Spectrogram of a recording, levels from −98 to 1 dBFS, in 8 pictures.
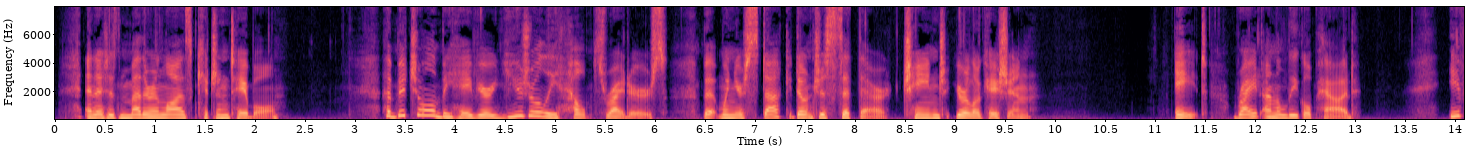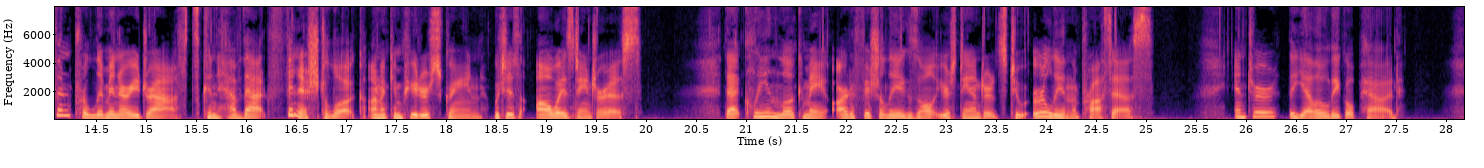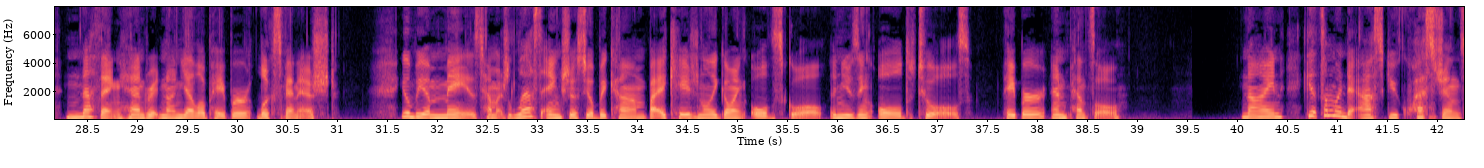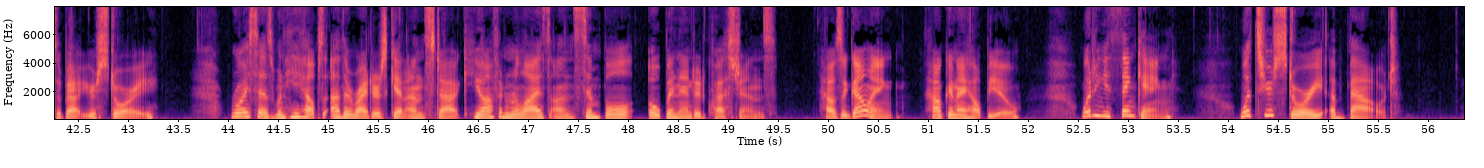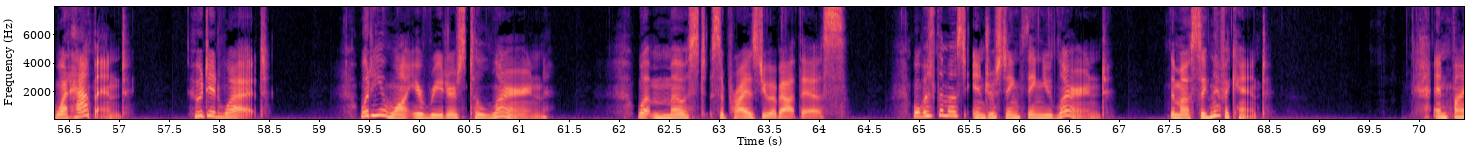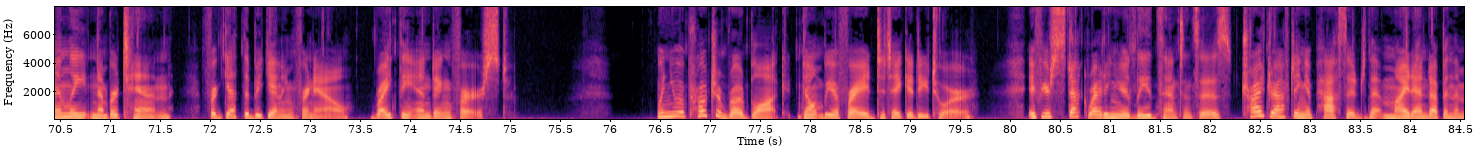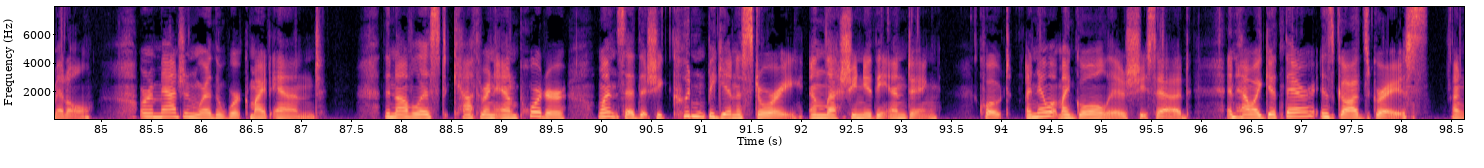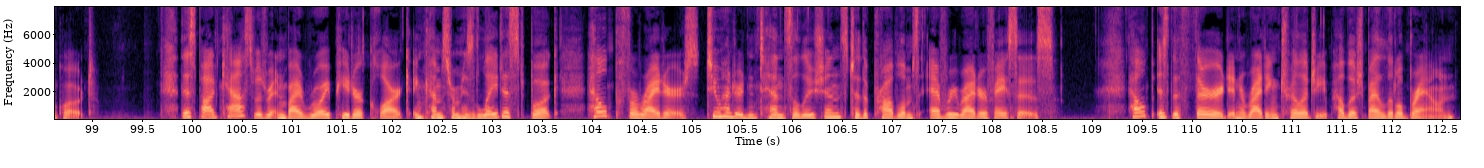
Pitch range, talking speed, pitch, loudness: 180-235 Hz, 155 wpm, 200 Hz, -20 LUFS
